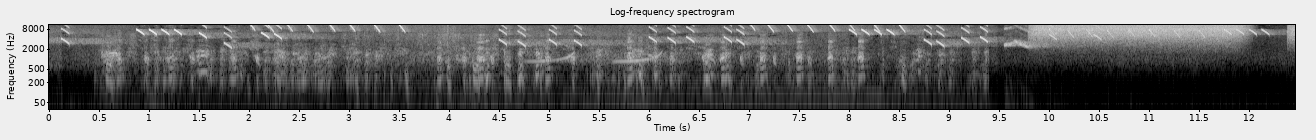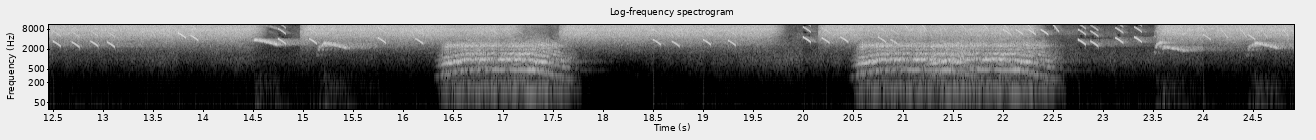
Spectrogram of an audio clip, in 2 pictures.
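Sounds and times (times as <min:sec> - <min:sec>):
falling bird chirps: 0:00.2 - 0:24.9
chickens clucking: 0:00.5 - 0:09.5
loud high hiss: 0:03.8 - 0:09.2, 0:09.8 - 0:22.8, 0:23.6 - 0:24.9
animal call rising and falling: 0:04.5 - 0:08.9, 0:16.2 - 0:17.9, 0:20.2 - 0:22.6.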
